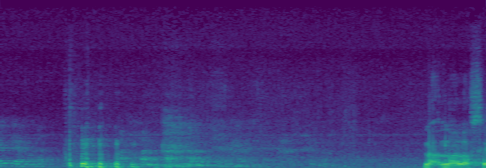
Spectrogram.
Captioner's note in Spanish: risas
